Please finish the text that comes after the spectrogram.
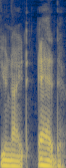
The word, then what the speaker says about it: UNITEd: So it's United is how you spell it, but it's Unite Ed, like education. So it's to move that into education.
